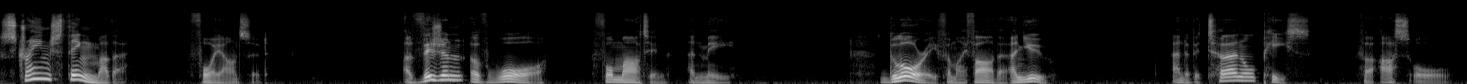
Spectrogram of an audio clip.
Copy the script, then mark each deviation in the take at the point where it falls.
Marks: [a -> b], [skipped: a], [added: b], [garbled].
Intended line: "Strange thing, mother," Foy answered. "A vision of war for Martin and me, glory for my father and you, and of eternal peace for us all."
"Strange thing, mother," Foy answered. "A vision of war for Martin and me, glory for my father and you, and of eternal peace for us all."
